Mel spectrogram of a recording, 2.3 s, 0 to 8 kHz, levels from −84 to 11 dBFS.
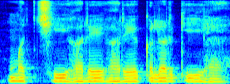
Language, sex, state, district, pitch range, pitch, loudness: Hindi, male, Uttar Pradesh, Saharanpur, 110-115 Hz, 115 Hz, -18 LUFS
